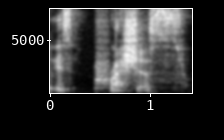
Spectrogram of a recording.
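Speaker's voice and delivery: is precious said very slowly, rising; precious drawn out for a spelling test; slow dictation. Shown as a demonstration. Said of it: "the word is number twenty-two".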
